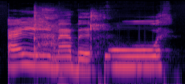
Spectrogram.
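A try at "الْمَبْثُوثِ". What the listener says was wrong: Bagus.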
